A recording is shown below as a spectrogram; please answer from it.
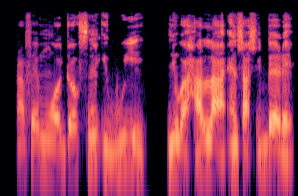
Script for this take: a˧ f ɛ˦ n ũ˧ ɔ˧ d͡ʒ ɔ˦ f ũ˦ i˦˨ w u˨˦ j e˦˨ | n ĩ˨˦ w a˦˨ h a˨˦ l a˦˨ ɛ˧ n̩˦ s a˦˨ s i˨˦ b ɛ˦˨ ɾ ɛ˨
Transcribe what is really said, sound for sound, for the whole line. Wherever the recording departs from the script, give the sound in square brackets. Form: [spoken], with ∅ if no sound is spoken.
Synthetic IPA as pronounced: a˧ f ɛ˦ [m] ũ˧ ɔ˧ d͡ʒ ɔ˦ f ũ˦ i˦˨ w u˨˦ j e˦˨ | n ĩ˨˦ w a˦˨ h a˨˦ l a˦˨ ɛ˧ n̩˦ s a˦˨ s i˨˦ b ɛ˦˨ ɾ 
